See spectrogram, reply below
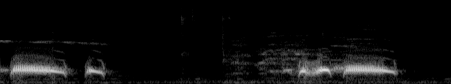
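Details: A spotted dove's clear double-coo lure call, meant to draw doves for hunting: a long hollow coo and a short one, a pause, then a rising broken note into a long sustained coo, with a faint high whistle.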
